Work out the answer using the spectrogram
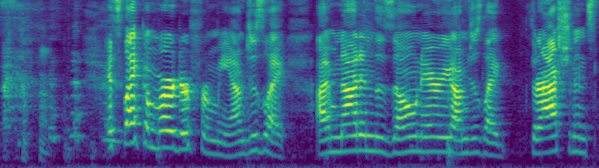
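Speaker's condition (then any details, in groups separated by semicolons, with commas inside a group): No condition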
